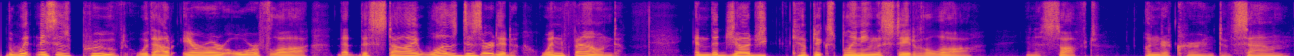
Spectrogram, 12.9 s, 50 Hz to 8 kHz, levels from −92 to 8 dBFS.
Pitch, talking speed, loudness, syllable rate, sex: 145 Hz, 145 wpm, -19 LUFS, 4.4 syllables/s, male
